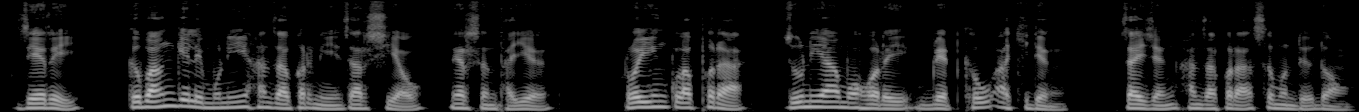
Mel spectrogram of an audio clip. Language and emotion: Bodo, neutral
